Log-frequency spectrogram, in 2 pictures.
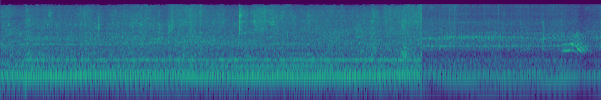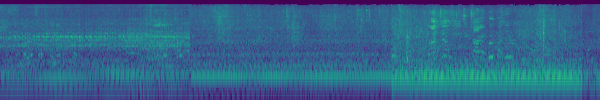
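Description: Work boat's engine running with a steady low hum, its pitch and level changing abruptly a few times between shots. Faint crew voices come through at times.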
